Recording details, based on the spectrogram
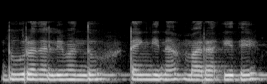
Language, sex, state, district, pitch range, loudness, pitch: Kannada, female, Karnataka, Bidar, 220-230 Hz, -14 LUFS, 225 Hz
